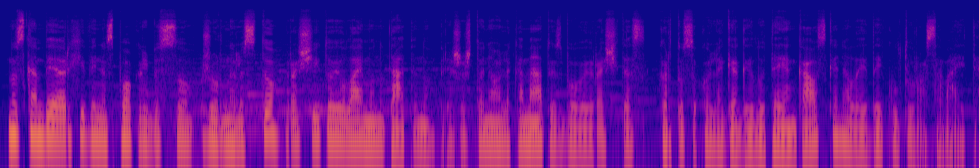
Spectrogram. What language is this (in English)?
Lithuanian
